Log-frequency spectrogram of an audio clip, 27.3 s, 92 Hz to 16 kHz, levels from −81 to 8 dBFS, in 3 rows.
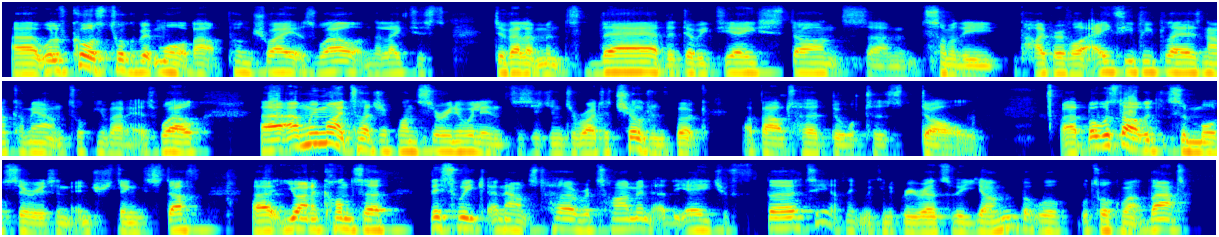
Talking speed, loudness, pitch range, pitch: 200 wpm, -21 LUFS, 115-135 Hz, 125 Hz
